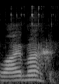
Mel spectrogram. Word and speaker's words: Lima: my Sunday started so left Lima or Lima depending on how you want to pronounce it after nice breakfast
